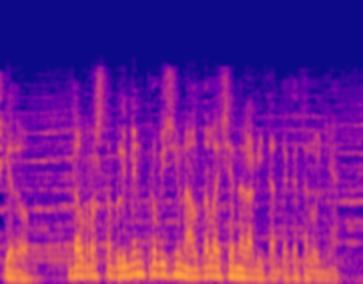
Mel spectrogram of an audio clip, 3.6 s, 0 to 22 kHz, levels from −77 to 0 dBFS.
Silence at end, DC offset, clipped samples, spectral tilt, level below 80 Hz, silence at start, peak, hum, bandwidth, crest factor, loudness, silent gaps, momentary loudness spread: 0 s; under 0.1%; under 0.1%; -5.5 dB/octave; -42 dBFS; 0 s; -4 dBFS; none; 8.8 kHz; 16 dB; -20 LUFS; none; 8 LU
